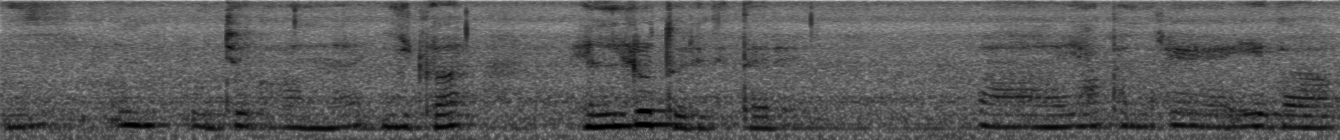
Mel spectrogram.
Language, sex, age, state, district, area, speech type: Kannada, female, 18-30, Karnataka, Dakshina Kannada, rural, spontaneous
